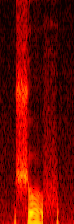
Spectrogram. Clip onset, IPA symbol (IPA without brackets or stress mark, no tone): ʃ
